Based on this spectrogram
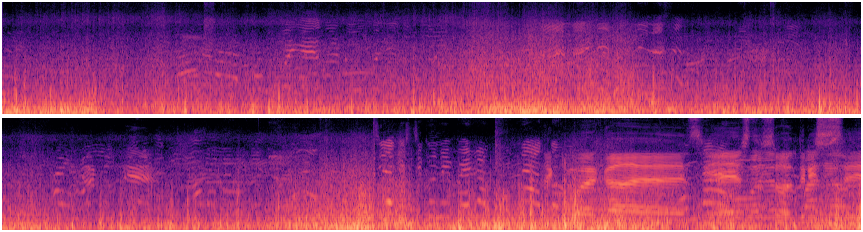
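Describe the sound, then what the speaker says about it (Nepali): A strong wind blows at the seaside in Surat, Gujarat, roaring and buffeting loudly against the microphone in continuous gusts while a person talks over it. "धेरै हावा चलिरहेको छ"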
